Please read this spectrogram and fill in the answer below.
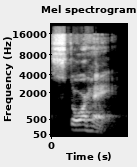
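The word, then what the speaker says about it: storge: um is what's called storje the g is silent so let me spell it store hey s t o r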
